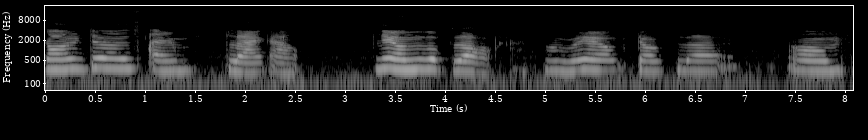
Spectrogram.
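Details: Adult female speaker; dysarthric speech (cerebral palsy).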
